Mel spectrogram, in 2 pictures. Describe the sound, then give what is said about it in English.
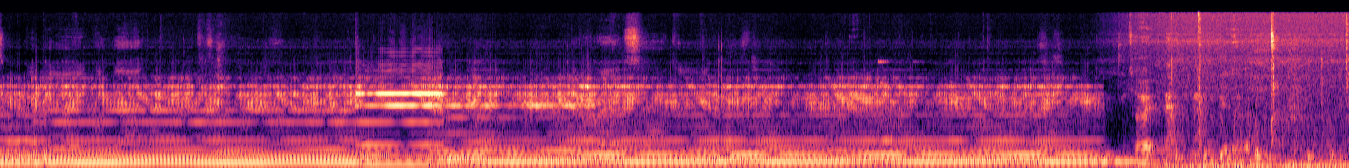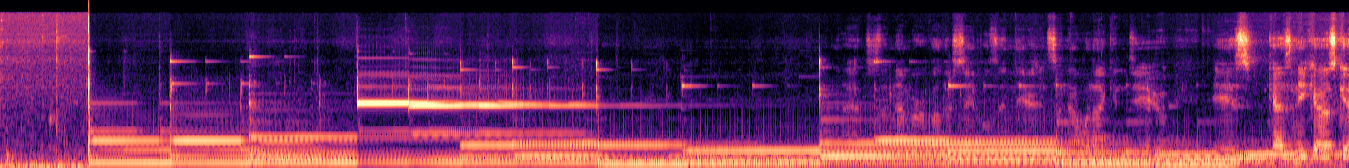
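A keyboard plays a MIDI track of sustained chords that shift through different sounds, from piano and Rhodes tones to synth patches and an organ sound, with a burst of harsh noisy texture midway. Steady and loud throughout. “And so like this first one, like uh, you can see it's highlighted up here was the piano, and then the Rhodes, and then like a, uh, a, uh, the different synth sounds, and then I also have like uh, an organ, an organ sound.”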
